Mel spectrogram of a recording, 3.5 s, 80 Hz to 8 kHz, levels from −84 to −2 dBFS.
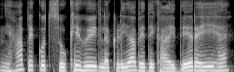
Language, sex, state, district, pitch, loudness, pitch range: Hindi, male, Jharkhand, Ranchi, 155 Hz, -13 LUFS, 140-170 Hz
